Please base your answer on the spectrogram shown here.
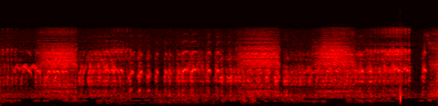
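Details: Inside a nest box, mating barn owls mix rough hissing screeches with rapid, stuttering chitters and twitters, plus a sharp knock near the end.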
